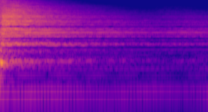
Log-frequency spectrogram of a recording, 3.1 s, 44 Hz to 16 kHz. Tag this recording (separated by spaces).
1-shot cymbal hi-hat multisample velocity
